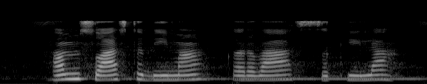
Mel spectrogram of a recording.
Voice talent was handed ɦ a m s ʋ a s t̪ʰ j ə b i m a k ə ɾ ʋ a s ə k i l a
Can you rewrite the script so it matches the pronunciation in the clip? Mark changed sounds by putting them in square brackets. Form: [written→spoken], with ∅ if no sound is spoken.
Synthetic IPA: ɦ [a→ə] m s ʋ a s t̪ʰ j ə b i m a k ə ɾ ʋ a s ə k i l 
